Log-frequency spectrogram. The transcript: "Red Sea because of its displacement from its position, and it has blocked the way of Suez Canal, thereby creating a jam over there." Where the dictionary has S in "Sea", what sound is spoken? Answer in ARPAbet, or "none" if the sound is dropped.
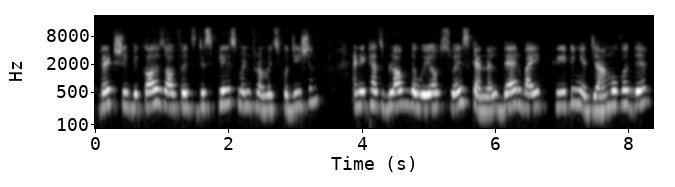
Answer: SH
